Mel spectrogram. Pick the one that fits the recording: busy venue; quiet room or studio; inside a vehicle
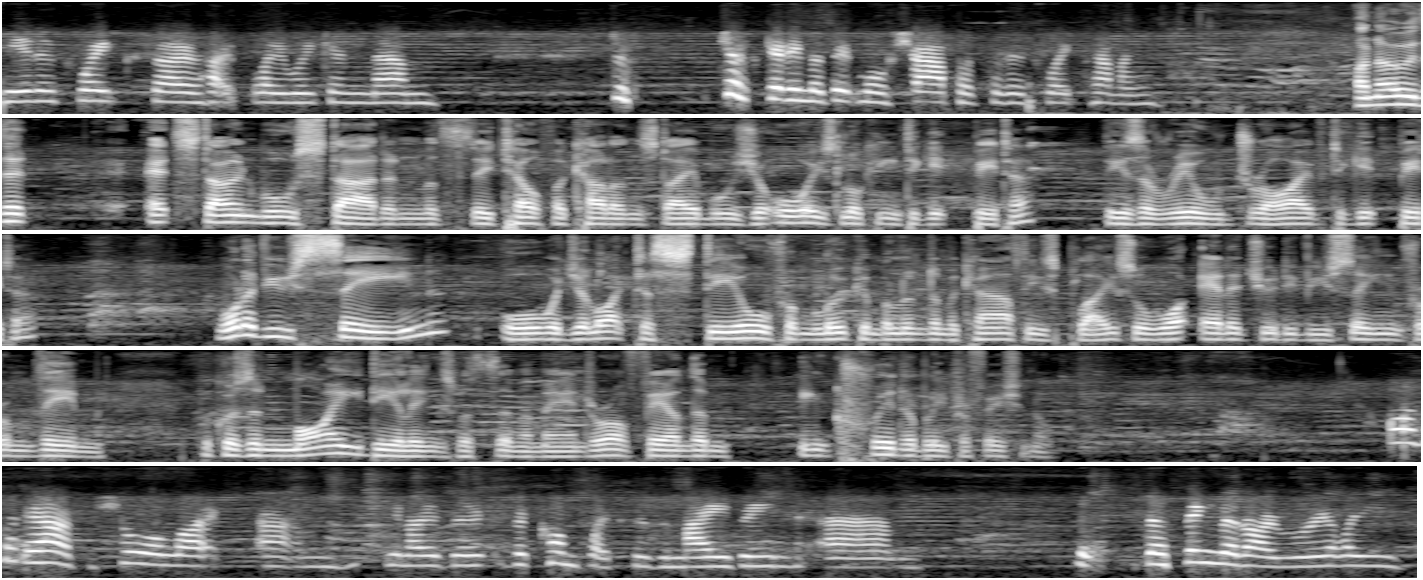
busy venue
